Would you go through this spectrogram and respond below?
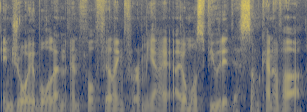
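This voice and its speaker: A man who is a guest on a podcast, talking about his own experience in a relaxed, chatty way with fillers and restarts. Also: sits low, brisk. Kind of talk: casual interview talk.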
